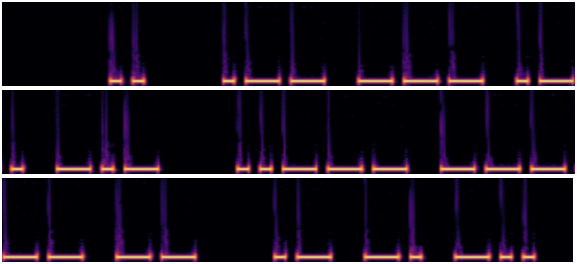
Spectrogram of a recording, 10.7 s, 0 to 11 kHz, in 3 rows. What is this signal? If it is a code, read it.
Morse code, heard as a keyed tone, about 17 wpm, 700 Hz. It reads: I WORK 20M AND
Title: Speed-Racing Common QSO Phrases - 17wpm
